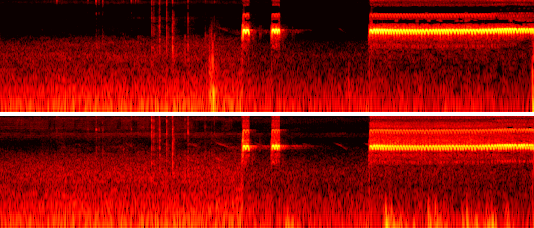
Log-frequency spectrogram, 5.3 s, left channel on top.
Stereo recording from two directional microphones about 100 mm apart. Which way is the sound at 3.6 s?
Centre (ahead or behind).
